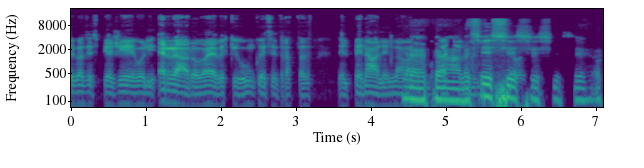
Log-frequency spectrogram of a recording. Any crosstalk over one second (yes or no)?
yes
